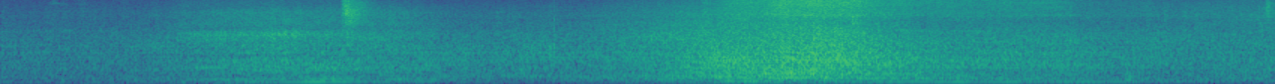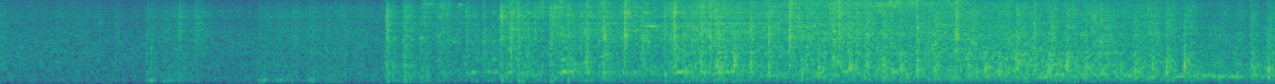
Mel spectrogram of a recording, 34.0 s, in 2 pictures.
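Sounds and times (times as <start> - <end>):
train running hum: 0.0 - 34.0
train wheels clattering over joints: 17.7 - 34.0.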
